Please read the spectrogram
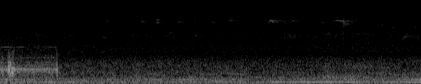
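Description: Faint, steady drone of a distant helicopter, its low hum growing a little stronger near the middle. A scanner radio's transmission cuts off about half a second in.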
